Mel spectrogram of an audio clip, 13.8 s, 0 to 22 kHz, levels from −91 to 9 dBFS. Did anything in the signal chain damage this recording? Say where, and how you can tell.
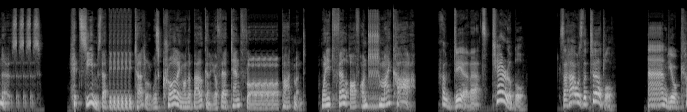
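Yes, at the codec or storage stage. There are repeated frames at 0.32 to 0.74 s, 2.24 to 2.63 s, 5.09 to 5.56 s, 7.39 to 7.56 s, 9.44 to 9.49 s and 13.03 to 13.22 s. Each is a stutter. A short block, from about 9 to 139 ms, plays three to six extra times in a row. A run of compressed frames was written or sent more than once, and the decoder played it again. Each event adds up to about 0.46 s to the audio.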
